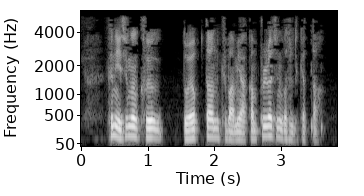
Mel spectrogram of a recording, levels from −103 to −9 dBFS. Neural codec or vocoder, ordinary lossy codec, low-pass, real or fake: none; MP3, 24 kbps; 5.4 kHz; real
